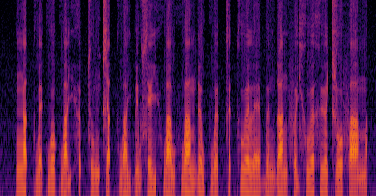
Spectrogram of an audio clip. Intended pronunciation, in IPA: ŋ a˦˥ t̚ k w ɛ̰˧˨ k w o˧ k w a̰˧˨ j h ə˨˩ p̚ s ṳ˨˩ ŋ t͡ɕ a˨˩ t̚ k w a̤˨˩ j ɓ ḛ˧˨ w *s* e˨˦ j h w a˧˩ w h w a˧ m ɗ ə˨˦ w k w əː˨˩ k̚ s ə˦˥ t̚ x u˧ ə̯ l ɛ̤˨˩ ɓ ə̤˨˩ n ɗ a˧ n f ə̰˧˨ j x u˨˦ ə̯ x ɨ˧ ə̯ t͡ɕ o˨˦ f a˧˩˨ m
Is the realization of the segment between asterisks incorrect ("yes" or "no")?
no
